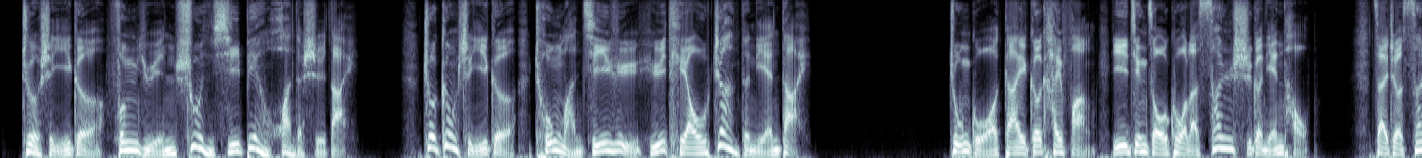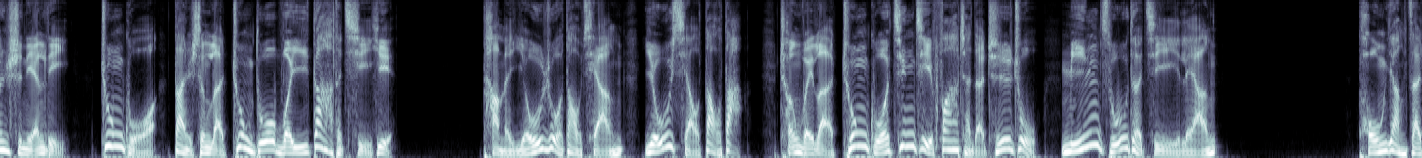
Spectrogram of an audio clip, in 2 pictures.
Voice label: 男声配音; 靓仔专题; 奥康春季产品发布

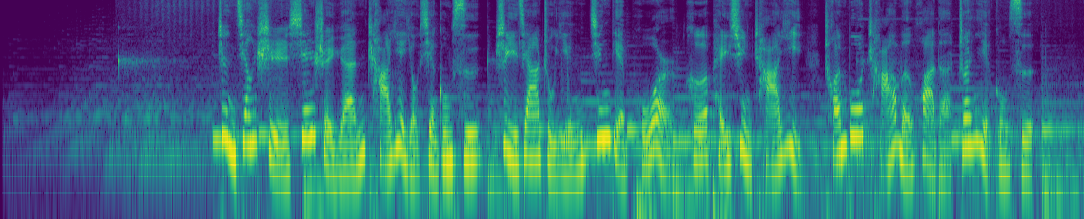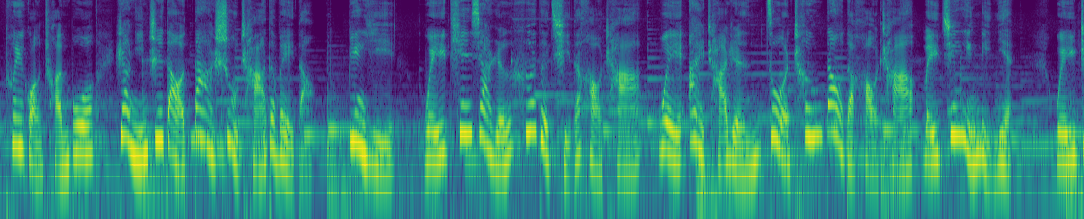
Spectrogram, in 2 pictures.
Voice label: 女 专题 典雅韵味

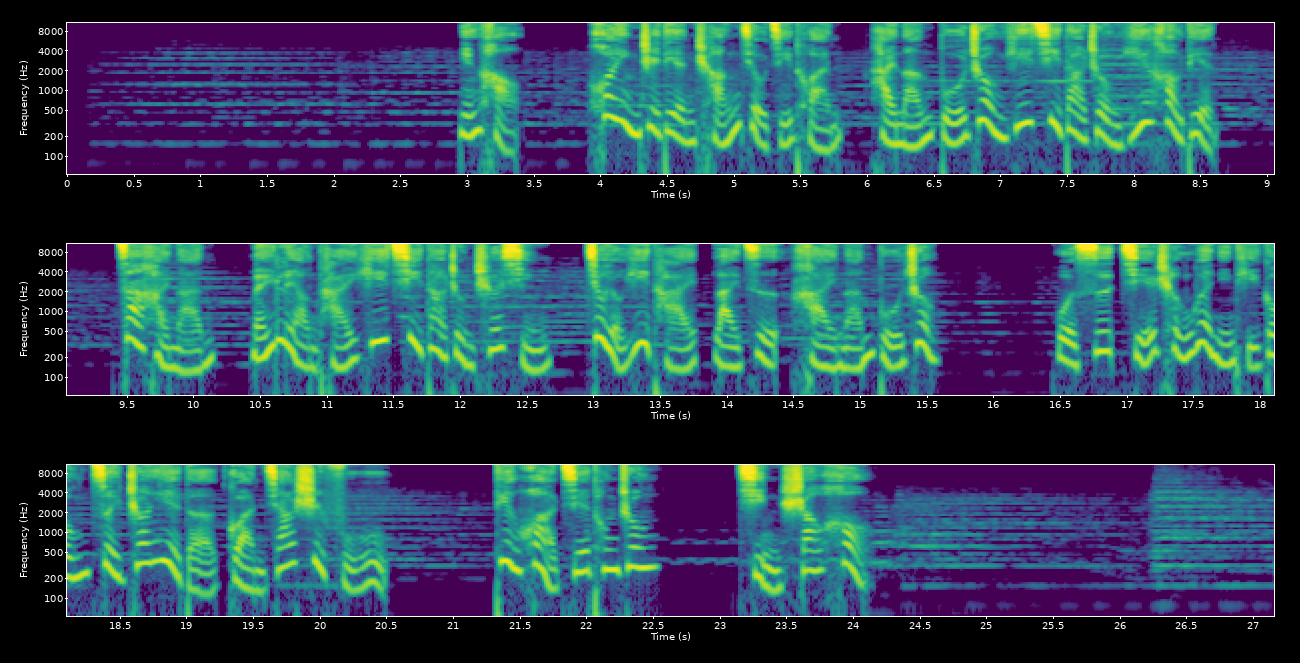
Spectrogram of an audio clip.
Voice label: 彩铃 温柔

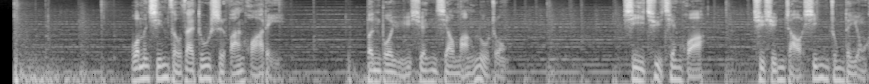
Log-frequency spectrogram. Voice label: 男; 锦绣太原

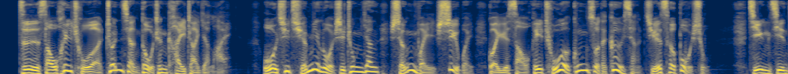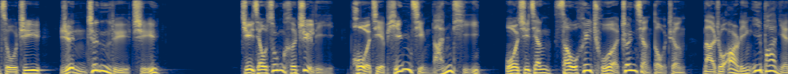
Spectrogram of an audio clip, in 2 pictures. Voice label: 男-专题; 扫黑除恶专项斗争专题

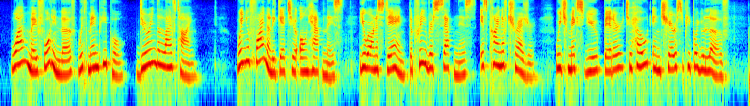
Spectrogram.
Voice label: 英文

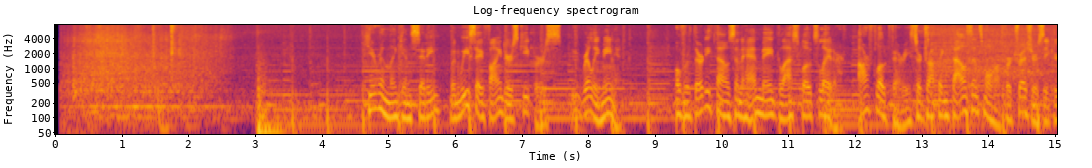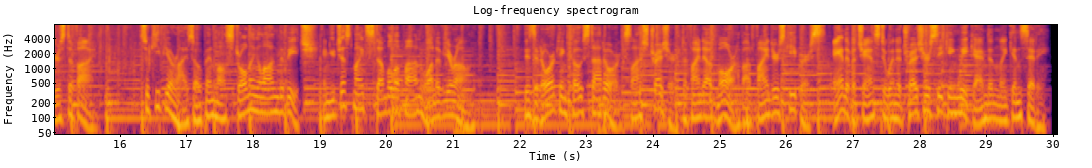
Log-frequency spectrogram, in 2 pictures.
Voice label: 外籍男 商业广告 Commercial; Finders-Keepers

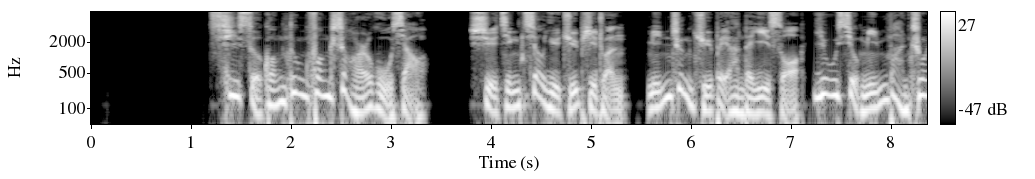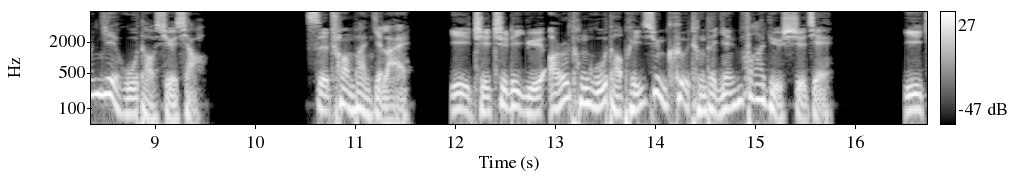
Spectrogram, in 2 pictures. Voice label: 男 学校, 配音; 少儿舞蹈学校; 七色光东方少儿舞蹈学校

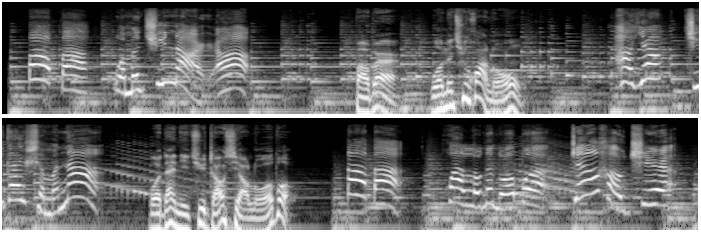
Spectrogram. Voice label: 女童, 国语女声配音

